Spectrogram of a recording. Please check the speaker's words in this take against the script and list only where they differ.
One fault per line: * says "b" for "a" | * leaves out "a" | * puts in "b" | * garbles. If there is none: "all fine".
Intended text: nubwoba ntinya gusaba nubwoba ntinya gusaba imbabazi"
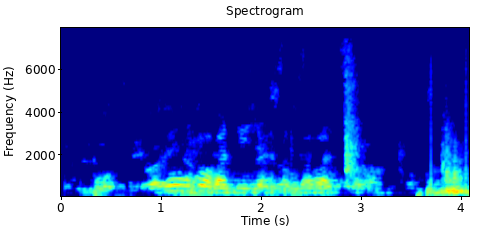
* leaves out "nubwoba ntinya gusaba"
